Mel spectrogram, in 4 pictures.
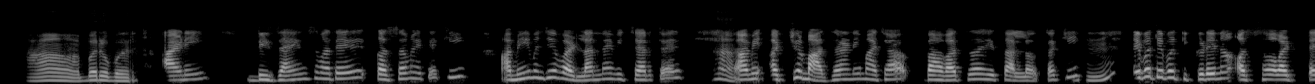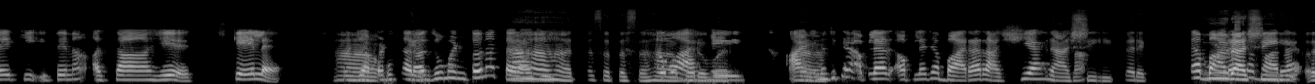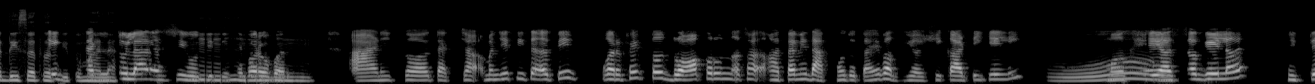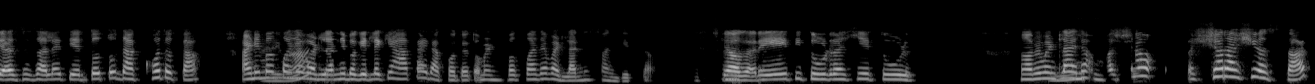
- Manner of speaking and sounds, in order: other background noise; in English: "ऍक्च्युअली"; in English: "स्केल"; in English: "करेक्ट"; in English: "परफेक्ट"; in English: "ड्रॉ"; drawn out: "ओ"; surprised: "आईला अशा, अशा राशी असतात?"
- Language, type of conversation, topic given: Marathi, podcast, ताऱ्यांनी भरलेलं आकाश पाहिल्यावर तुम्हाला कसं वाटतं?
